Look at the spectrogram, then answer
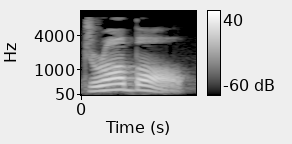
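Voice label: "draw ball", English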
